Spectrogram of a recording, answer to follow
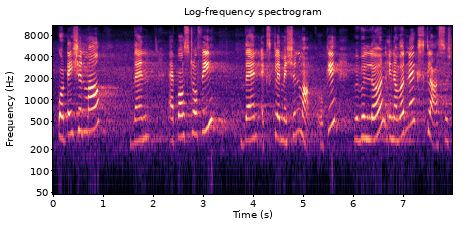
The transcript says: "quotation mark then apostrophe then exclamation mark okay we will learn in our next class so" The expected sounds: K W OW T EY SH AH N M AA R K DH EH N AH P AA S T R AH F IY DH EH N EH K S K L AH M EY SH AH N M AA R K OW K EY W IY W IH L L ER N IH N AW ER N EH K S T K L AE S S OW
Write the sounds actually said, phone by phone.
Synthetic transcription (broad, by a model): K OW T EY SH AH N M AA R K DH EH N AH P AA S T R AH F IY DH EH N EH K S K L AH M EY SH AH N M AA R K OW K EY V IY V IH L L ER N IH N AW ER N EH K S T K L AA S S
